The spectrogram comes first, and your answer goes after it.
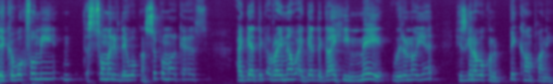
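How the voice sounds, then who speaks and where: A very clean recording with a silent background, in a Turkish accent at a fairly quick pace. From Turkey. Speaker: pizzeria owner and pizza acrobat. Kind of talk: casual interview. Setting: studio.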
